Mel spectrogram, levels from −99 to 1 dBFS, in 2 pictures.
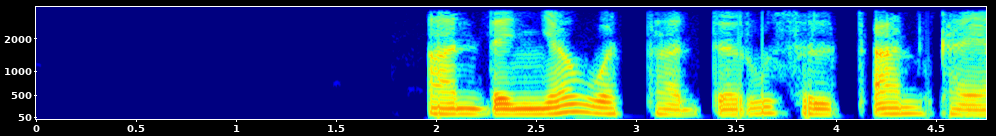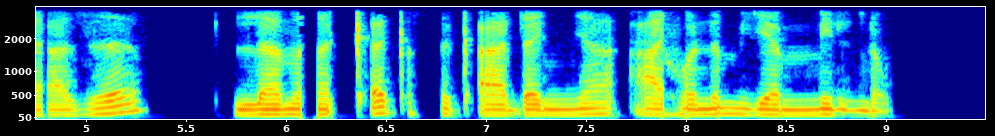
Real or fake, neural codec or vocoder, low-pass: real; none; 3.6 kHz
